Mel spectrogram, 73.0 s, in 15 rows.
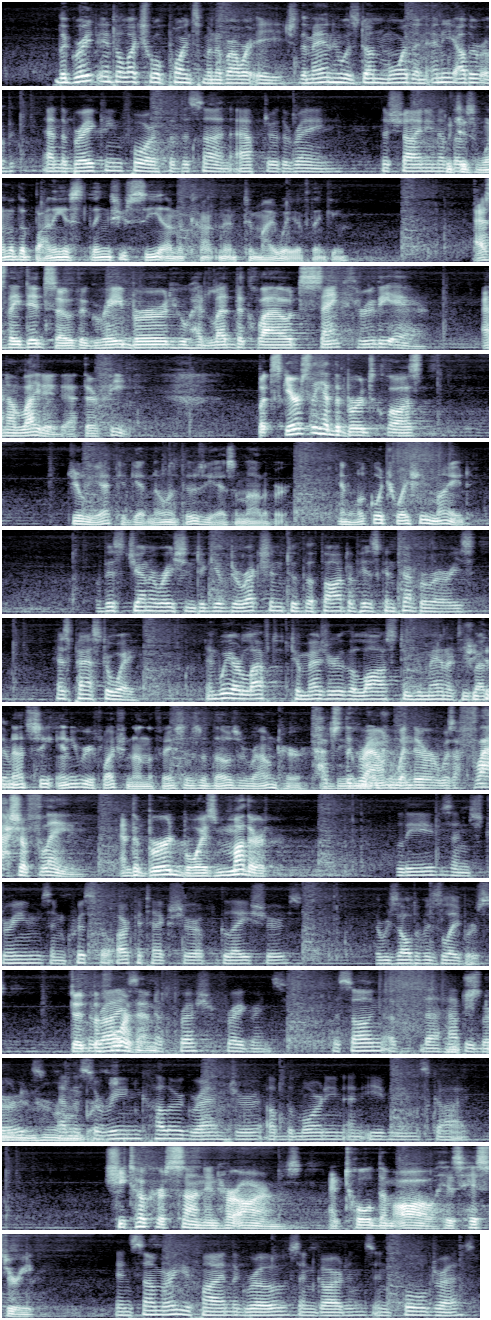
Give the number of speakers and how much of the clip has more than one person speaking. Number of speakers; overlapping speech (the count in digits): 4, about 6%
